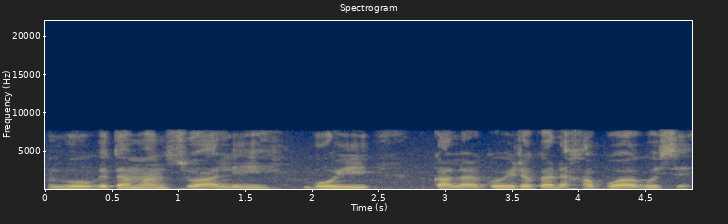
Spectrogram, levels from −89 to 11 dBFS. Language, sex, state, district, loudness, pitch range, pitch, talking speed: Assamese, male, Assam, Sonitpur, -16 LUFS, 110-115 Hz, 115 Hz, 110 wpm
